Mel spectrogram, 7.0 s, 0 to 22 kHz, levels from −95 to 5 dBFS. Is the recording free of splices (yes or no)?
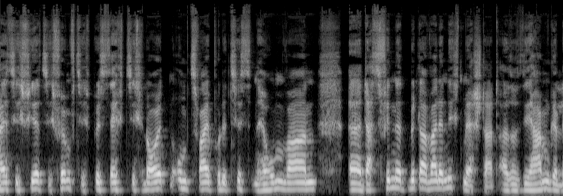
yes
